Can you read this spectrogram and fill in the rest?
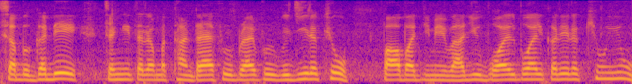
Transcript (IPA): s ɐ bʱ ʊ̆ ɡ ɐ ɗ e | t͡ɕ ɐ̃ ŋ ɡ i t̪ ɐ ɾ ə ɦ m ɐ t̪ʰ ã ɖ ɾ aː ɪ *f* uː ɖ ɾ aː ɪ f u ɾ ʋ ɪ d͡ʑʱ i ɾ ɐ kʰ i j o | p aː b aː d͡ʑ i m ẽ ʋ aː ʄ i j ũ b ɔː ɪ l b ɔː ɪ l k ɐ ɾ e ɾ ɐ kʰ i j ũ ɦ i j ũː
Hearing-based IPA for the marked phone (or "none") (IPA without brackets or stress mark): f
